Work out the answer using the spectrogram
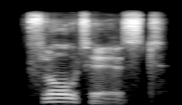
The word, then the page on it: flautist: British English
